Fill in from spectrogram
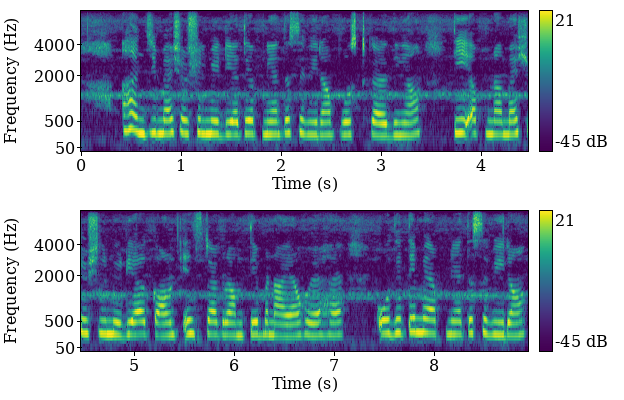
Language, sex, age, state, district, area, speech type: Punjabi, female, 30-45, Punjab, Mohali, urban, spontaneous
